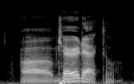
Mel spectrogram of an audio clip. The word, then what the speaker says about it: pterodactyl: Pterodactyl.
